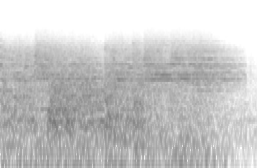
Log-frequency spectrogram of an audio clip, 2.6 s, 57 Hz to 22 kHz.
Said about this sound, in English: it can accelerate 4-pound missiles such as this up to nearly 100 miles an hour.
